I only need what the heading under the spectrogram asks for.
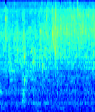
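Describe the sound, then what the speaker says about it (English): Tap water runs steadily into a sink for a cold rinse after a shave, a soft continuous hiss and splash that stays even throughout with no voices. "So I'm going to do a quick cold water rinse"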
